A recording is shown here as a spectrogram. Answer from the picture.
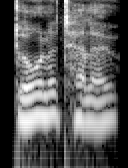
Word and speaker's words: Donatello: We may pronounce it as Donatello, Donatello, Do, Na, Te, Lo, Donatello.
